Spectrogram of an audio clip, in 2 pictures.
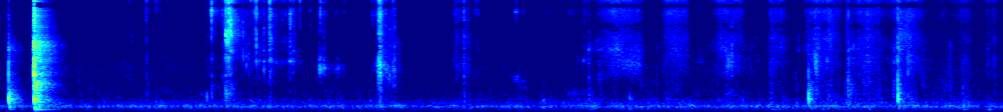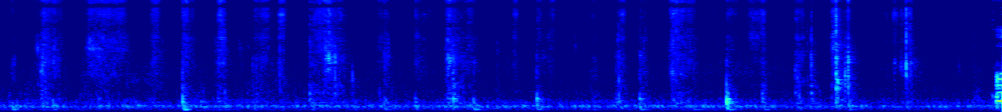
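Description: Silicone spatula stirring and scraping dry cake mix and eggs in a plastic bowl, with scattered light taps and clicks, and a sharp knock about half a second in.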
